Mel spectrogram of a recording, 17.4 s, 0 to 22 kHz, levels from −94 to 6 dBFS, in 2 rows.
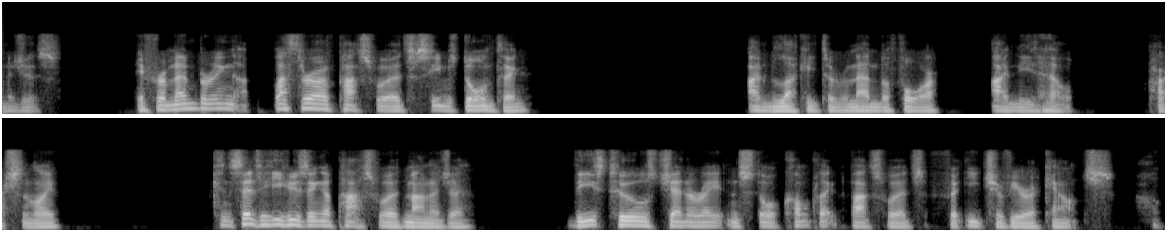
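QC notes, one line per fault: Nothing stood out on listening to this speech clip.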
